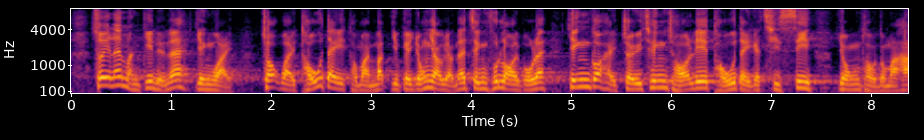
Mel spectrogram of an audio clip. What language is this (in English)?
Cantonese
